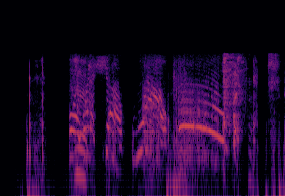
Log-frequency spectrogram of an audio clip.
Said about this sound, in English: I hear my cats are knocking at the door. I gotta go.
